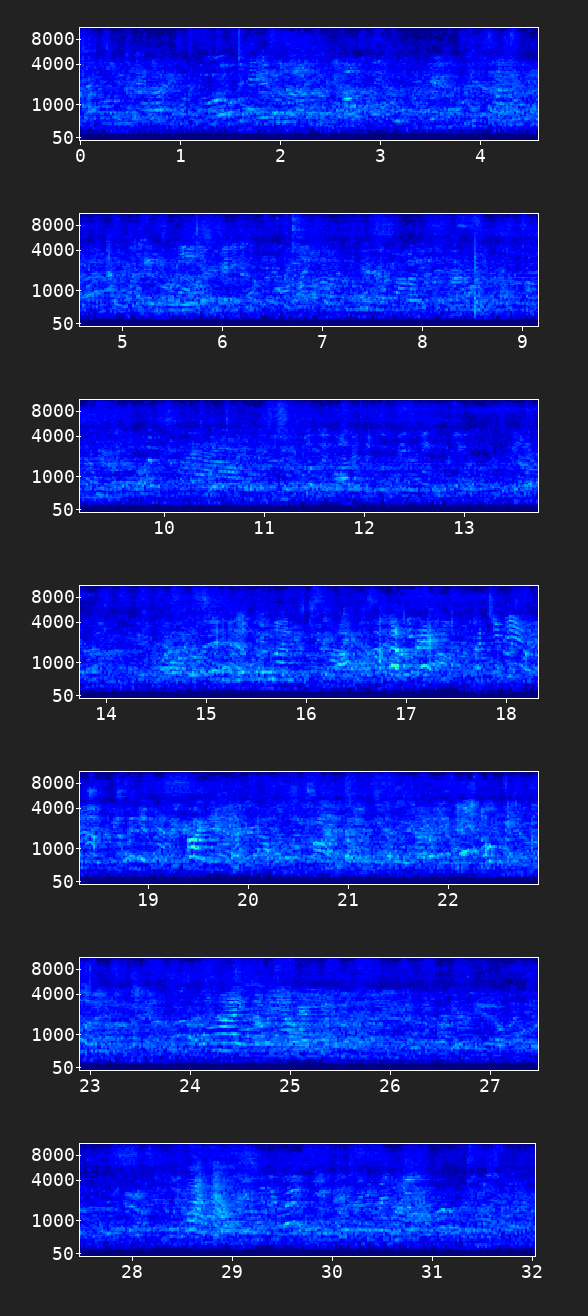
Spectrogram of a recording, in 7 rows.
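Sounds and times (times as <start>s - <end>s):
crowd chattering: 0.0s - 32.0s.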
